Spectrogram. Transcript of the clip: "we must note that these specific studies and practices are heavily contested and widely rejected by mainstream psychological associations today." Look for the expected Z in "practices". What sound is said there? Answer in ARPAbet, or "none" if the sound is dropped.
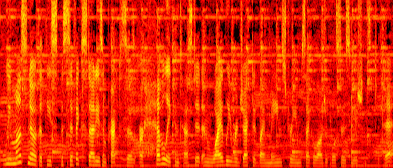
Z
